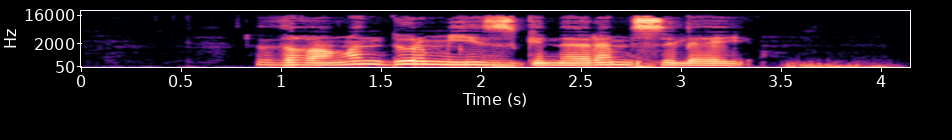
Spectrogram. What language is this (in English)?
Kabyle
